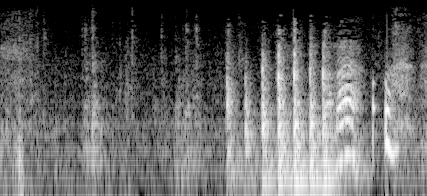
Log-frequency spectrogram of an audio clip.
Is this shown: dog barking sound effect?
no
